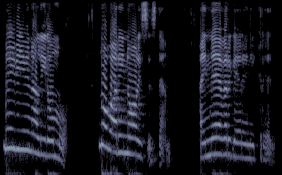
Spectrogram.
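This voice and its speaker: A woman playing God as a blasé, boastful bathhouse attendant in a play reading, speaking in halting, self-satisfied phrases. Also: high voice, gravelly, bright, forceful tone, heavily acted, poor audio. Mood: boastful, aggrieved.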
